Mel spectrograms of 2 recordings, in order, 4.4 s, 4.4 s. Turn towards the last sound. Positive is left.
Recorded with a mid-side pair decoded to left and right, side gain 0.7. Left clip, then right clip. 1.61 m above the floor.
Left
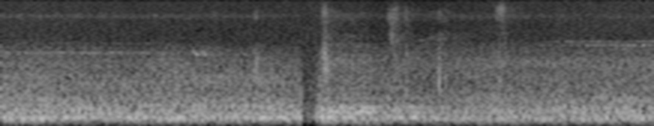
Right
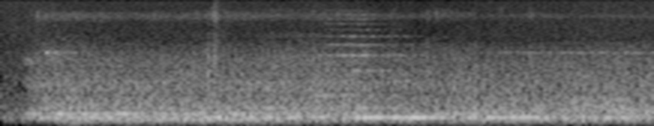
No sound to turn to.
